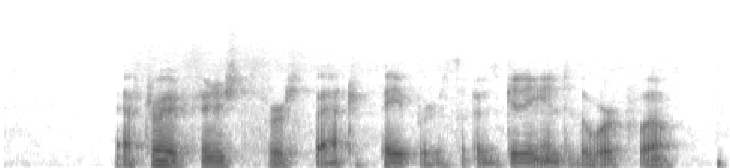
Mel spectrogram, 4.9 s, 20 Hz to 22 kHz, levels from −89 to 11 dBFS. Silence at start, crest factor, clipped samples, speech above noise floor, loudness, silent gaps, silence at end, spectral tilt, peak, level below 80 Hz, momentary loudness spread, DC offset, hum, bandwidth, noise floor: 0.75 s; 20 dB; under 0.1%; 49 dB; -31 LUFS; none; 0.05 s; -9 dB/octave; -12 dBFS; -68 dBFS; 12 LU; under 0.1%; none; 7 kHz; -79 dBFS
